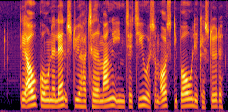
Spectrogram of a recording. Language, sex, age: Danish, female, 48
